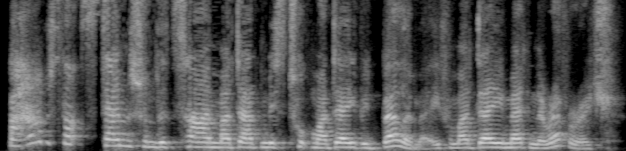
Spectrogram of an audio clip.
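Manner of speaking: ordinary talk, nothing marked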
